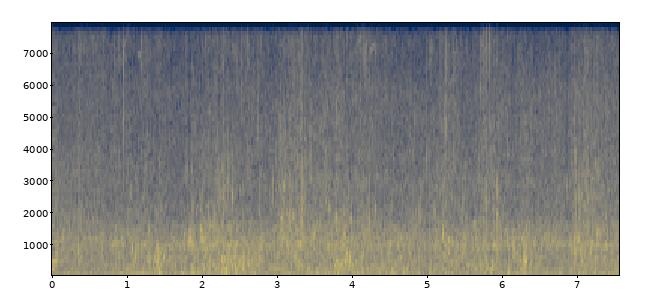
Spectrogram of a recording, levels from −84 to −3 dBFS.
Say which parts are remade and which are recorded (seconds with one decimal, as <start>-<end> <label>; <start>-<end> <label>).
0.0-0.7 remade; 0.7-7.6 recorded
